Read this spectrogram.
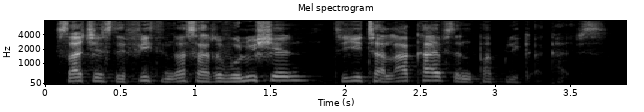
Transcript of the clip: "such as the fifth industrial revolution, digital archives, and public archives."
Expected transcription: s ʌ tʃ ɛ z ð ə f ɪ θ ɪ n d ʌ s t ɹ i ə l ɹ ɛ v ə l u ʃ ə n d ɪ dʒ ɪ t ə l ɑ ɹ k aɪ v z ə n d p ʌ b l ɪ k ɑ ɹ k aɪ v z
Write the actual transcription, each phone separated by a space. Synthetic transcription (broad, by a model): s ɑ tʃ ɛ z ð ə f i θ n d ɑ t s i ɹ ɛ v ə l u ʃ ə n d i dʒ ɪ t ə l ɑ k aɪ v s ə n d p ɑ b l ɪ k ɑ k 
